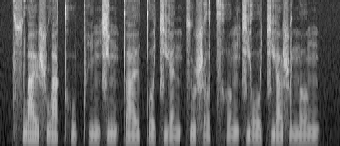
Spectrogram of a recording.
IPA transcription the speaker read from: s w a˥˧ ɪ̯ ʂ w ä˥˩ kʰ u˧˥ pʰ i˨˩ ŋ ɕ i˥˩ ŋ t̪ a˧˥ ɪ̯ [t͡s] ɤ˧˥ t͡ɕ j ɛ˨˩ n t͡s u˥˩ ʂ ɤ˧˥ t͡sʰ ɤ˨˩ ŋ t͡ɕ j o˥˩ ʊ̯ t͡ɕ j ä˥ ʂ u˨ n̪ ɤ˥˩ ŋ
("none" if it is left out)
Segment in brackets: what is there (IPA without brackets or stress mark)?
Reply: t̪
